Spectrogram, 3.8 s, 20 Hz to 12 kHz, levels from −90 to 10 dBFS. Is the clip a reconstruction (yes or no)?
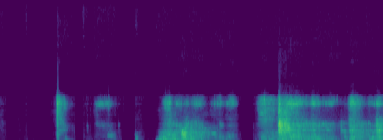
yes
